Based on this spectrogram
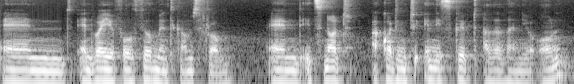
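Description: Very deep and low in pitch, a man speaks at a moderate pace in a dark, mellow, somewhat breathy tone, flat and monotone in intonation, with audible room echo. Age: 40s. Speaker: actor and writer. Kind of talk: interview.

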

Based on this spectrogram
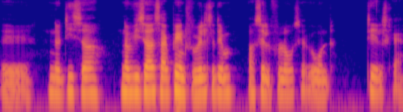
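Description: At a moderate pace, a woman speaks in a monotone, flat intonation at a fairly low pitch with vocal fry. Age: 30s. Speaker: podcast co-host, ghost hunter. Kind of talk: casual chat.

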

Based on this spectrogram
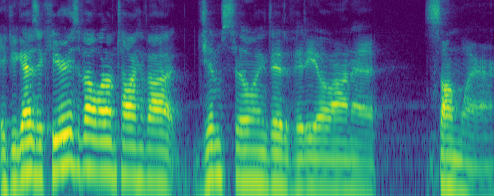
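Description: With a plain, everyday voice, a man speaks at a fairly quick pace and medium pitch, his intonation lively. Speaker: podcast host. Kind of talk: casual chat.

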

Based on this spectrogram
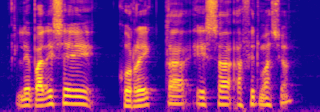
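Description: A man talks at a fairly slow pace with ordinary pitch variation in a normal speaking voice, captured in a very clean recording with a silent background. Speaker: radio host. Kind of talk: radio interview, scripted intro.

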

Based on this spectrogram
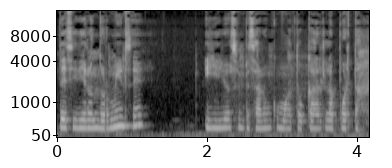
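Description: A woman's somewhat breathy voice sits at a medium pitch and moves at a moderate pace. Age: 20s. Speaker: podcast host and university student. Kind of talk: storytelling.

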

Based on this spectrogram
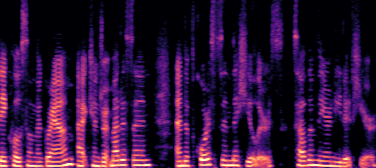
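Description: Soft-spoken and somewhat breathy, a woman talks at a moderate pace in a fairly high pitch with monotone, flat intonation. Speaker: podcast host. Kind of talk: casual chat.

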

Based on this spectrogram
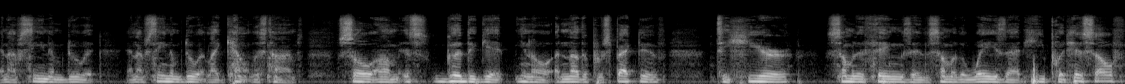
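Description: Moderate pace and fairly even intonation, with noticeable background noise. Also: man, medium pitch for a man. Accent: American. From Pittsburgh area, Pennsylvania. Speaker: podcast host. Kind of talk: motivational podcast talk. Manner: halting, many fillers.

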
